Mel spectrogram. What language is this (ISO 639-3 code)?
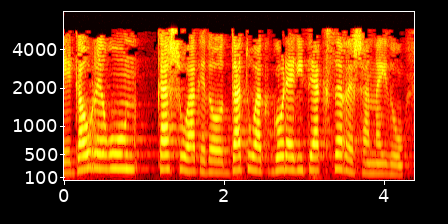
eus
